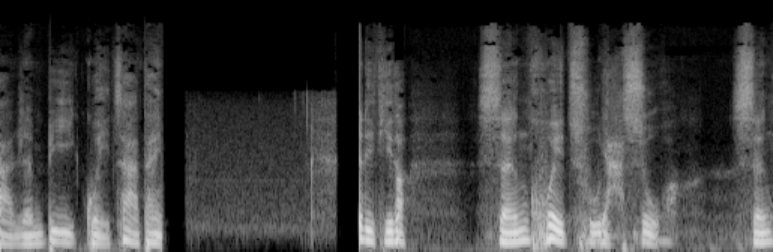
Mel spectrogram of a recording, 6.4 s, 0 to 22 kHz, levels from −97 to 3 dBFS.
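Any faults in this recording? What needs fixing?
From 1.34 to 2.99 s the speech turns dull and boxy, with nothing above 5.6 kHz, a 200 ms gap at the switch, a level about 5 dB lower and new noise about 35 dB down. This is likely an input switched to a poorer device, and the changed noise floor distinguishes it from a simple filter. To prevent it, lock the recording input so the system cannot swap devices mid-session.

At 3.26 to 3.32 s and 4.97 to 5.02 s, compressed frames are skipped. The audio jumps ahead by roughly 100 ms and then 150 ms, in whole steps of 42.7 ms frames. The jump by whole frames at each join sets this apart from a sample-level dropout. To prevent it, check the file's integrity and deliver it over a transport that resends lost data.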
